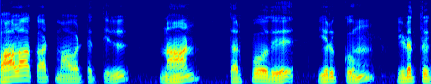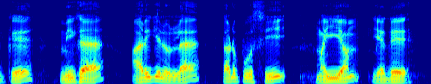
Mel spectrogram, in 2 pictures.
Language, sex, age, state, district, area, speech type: Tamil, female, 30-45, Tamil Nadu, Tiruvarur, urban, read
